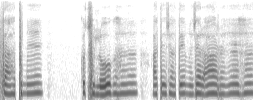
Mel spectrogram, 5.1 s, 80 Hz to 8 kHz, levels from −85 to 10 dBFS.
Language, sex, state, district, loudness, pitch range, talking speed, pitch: Hindi, female, Uttar Pradesh, Varanasi, -32 LUFS, 215-230 Hz, 130 wpm, 220 Hz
